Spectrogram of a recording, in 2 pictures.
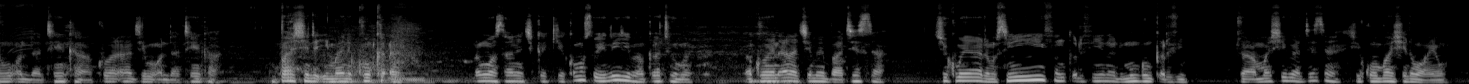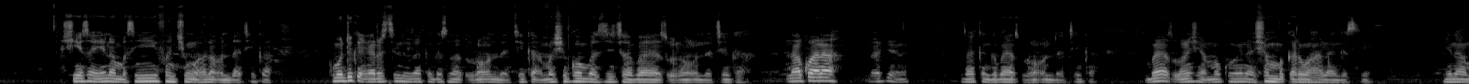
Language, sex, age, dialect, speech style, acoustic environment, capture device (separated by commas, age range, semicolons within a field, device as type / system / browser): Hausa, male, 25-34, Nigeria - Kano, focused, traffic, mobile / Linux / Chrome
